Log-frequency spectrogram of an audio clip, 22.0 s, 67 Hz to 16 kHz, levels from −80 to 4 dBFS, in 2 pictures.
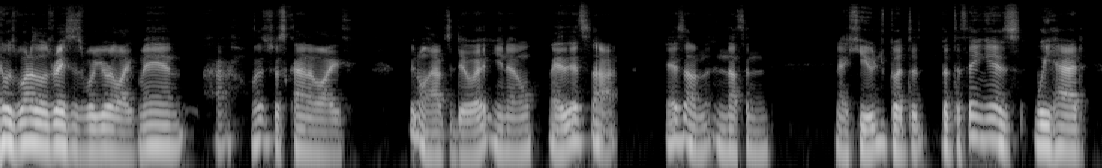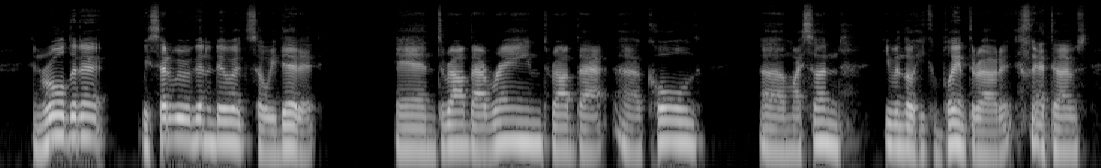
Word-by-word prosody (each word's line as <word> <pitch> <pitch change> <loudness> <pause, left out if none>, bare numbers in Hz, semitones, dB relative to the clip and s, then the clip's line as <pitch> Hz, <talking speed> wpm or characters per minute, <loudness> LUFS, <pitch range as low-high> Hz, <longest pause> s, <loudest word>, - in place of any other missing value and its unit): it - - +5
was 150 -3 +8
one 150 +1 +6
of 150 - +8
those 135 -2 +5
races 130 -4 +5
where 120 0 +2
you 125 +1 +3
were 125 - +4
like, 110 -1 -3
"Man, 135 0 0 0.3
uh, 135 +3 -10 0.2
let's 155 +1 -5
just 125 -2 -6
kinda 120 -3 0
like 110 -1 -4 0.7
We - - -2
don't - - -1
have 105 0 -3
to - - -13
do 105 0 -2
it." 125 +8 0
You 135 -6 -4
know? 115 +2 -5
It, 120 0 +2
it's 160 +3 +1
not, 155 - -2 0.5
it's 160 +1 -1
not 135 -7 0 0.2
nothing, 120 -3 -5 0.7
n 115 -2 -3
huge. 125 +6 0
But 120 -3 +1
the 125 +3 -4 0.2
but 135 -3 +1
the - - -4
thing 180 -2 -1
is 150 -7 0
we 140 -1 +6
had 125 -1 +1 0.5
enrolled 175 +7 +4
in 180 0 +5
it, 180 - 0 0.3
we 135 - 0
said 170 +5 +4
we 170 0 +5
were 165 - +3
gonna 165 -1 +2
do 155 0 +4
it, 150 0 0
so 125 -6 -3
we 115 0 0
did 135 0 +4
it. 115 +1 -7 0.8
And 125 -1 -2
throughout 140 +2 +1
that 125 -1 +1
rain, 155 0 +2
throughout 125 -3 -3
that, 120 -2 -3
uh, 120 -4 -5
cold, 155 0 +1 0.6
uh, 120 -3 -3
my 115 0 -5
son 150 -1 +1 0.4
even 140 -2 +1
though 130 -2 +4
he 120 +1 -7
complained 125 +4 +1
throughout 110 -1 -1
it 125 - -9 0.2
at 130 -3 -1
times, 120 -3 -3
130 Hz, 200 wpm, -22 LUFS, 120-150 Hz, 0.8 s, was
